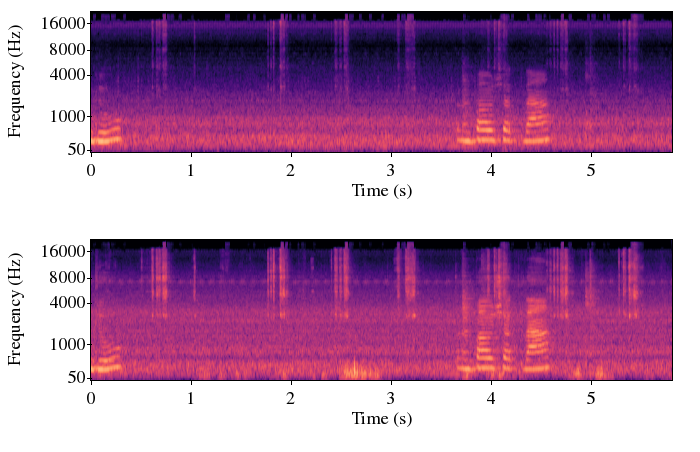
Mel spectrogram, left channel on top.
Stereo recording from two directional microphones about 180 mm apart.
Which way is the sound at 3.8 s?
15° left (ahead or behind).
